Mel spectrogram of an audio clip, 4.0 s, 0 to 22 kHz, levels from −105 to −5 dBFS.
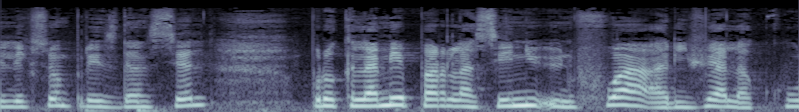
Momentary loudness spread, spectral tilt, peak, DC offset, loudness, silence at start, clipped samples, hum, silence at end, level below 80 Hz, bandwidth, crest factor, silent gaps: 9 LU; -5 dB/octave; -12 dBFS; under 0.1%; -28 LUFS; 0 s; under 0.1%; none; 0 s; -54 dBFS; 16.5 kHz; 16 dB; none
